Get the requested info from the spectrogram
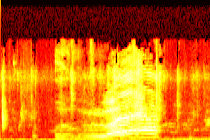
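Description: A child's voice holding one long note for about two seconds, starting about a second in, then sliding up in pitch before it stops.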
